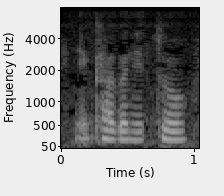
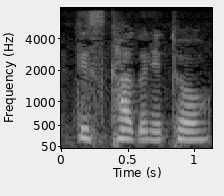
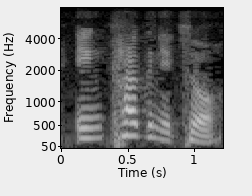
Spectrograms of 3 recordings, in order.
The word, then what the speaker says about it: incognito: 이거 나중에 표제어 되고 강세가 O에 있기 때문에 발음이 incognito 이렇게 됩니다. 여러분 읽어두세요. incognito.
